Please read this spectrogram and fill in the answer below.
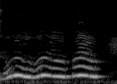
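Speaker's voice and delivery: high, loud swooping woos; imitated rolling woo. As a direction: whoop as if tumbling down a hill. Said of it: "pushes you down this thousand-foot hill that goes".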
